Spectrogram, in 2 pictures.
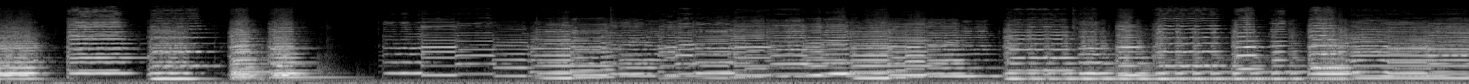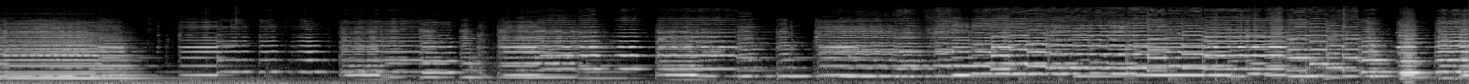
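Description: Violin music: a melody of quick runs and longer held notes, broken by a few short pauses, one a few seconds in and another near the middle.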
